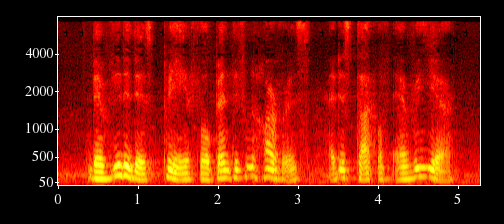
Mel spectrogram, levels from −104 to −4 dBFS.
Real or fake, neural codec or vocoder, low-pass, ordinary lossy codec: fake; codec, 16 kHz, 1.1 kbps, Voila-Tokenizer; none; none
